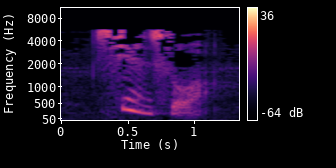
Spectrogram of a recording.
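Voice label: "线索", Mandarin Chinese; hsk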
